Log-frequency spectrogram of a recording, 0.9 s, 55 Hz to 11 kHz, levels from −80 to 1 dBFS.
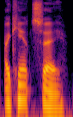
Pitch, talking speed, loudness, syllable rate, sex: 95 Hz, 195 wpm, -17 LUFS, 4.1 syllables/s, male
